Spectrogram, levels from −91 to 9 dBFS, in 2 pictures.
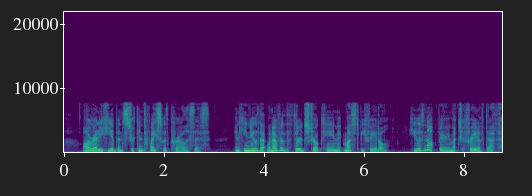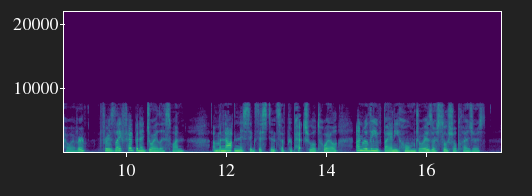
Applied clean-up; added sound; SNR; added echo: none; none; none; none.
